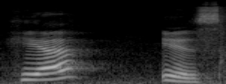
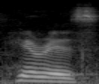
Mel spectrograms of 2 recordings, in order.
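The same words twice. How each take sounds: First: The words are said with no linking R. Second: An R sound links the two words.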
